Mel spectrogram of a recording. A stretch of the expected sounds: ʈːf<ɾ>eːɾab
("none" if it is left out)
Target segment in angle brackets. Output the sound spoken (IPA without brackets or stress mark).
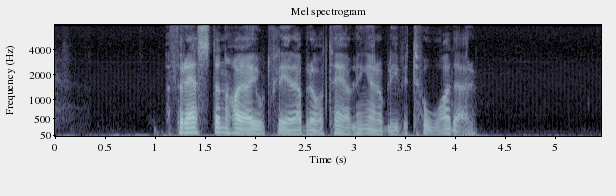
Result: l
